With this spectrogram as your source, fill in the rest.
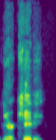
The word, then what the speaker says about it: Urquidy: Urquidy. Yeah, Urquidy.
